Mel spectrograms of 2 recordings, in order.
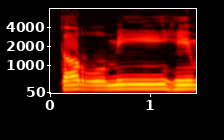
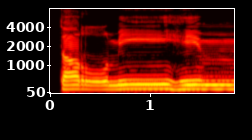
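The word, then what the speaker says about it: ترميهم: Ya, tadi sebagaimana saya contohkan, tarmihim, bukan gitu. Yang betul tarmihim. Rapat saja udah bibirnya, nggak usah ke dalam gitu ya.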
